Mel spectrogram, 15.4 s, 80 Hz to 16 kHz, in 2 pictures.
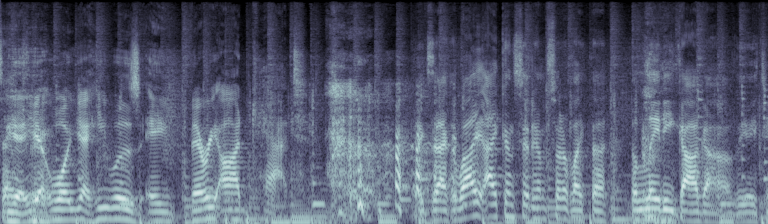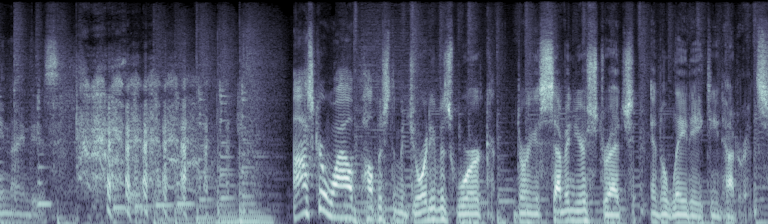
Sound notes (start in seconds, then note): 3.2 both laugh; 8.4 laughing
